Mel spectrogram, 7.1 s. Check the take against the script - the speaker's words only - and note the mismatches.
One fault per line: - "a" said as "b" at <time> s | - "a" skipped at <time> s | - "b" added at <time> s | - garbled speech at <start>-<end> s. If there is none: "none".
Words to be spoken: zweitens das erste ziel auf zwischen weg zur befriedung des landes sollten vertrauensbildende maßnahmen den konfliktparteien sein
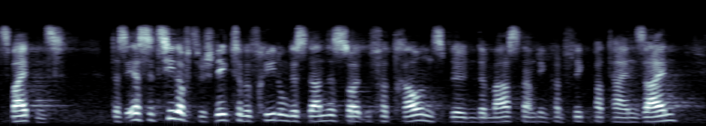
none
